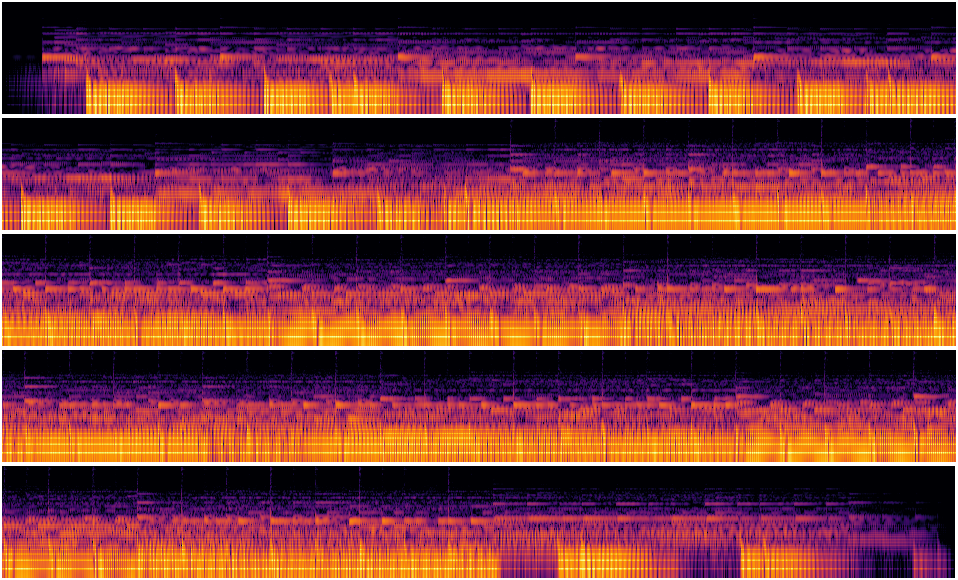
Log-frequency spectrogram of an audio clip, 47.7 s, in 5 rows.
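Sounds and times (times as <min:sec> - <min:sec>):
piano: 0:00.0 - 0:47.6.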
